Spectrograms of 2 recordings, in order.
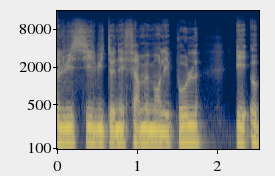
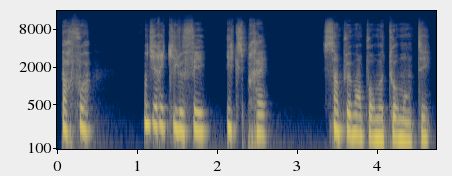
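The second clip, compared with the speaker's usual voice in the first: anguished complaint; 12 semitones higher than usual. A narrator's reading. Distraught Bellatrix continues her tirade.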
